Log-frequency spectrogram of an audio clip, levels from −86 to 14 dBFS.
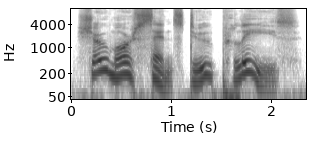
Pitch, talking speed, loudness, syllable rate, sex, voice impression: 160 Hz, 125 wpm, -17 LUFS, 3.2 syllables/s, male, masculine, very adult-like, slightly tensed, slightly powerful, refreshing, slightly kind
